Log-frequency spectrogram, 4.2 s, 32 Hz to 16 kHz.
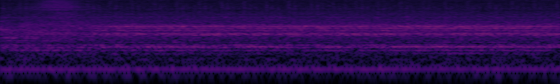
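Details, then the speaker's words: Idling Nissan NP300 pickup: steady gritty whir over the engine while the clutch pedal is pressed, gone when released; worn clutch release bearing (collarín), later recorded under the truck at the transmission bell housing. "vamos a accionar el pedal de clutch y presten atención al ruido que hacen soltamos y se le quita"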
